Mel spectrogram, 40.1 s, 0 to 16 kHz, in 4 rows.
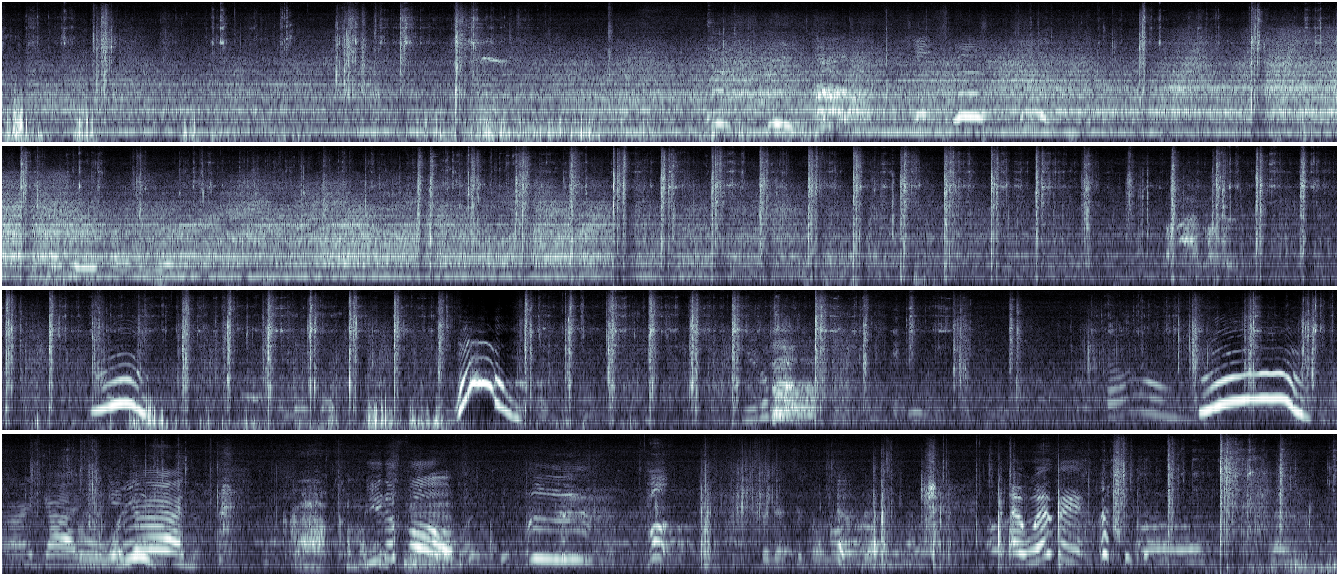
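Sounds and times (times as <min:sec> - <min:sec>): hands slapping rifles: 0:38.3 - 0:39.7.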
